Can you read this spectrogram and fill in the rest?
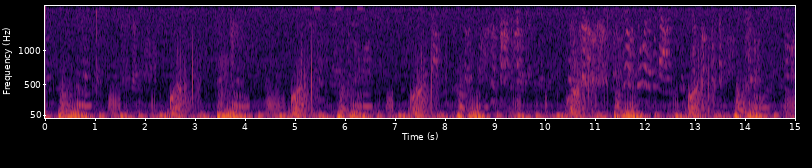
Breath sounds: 0.19-0.99 s: inhalation
0.59-0.96 s: wheeze
1.16-1.90 s: exhalation
2.43-3.11 s: inhalation
3.44-4.25 s: exhalation
3.71-4.12 s: wheeze
4.84-5.66 s: inhalation
4.84-5.66 s: crackles
5.79-6.61 s: exhalation
6.29-6.58 s: wheeze
7.28-7.97 s: inhalation
7.28-7.97 s: crackles
8.19-8.99 s: exhalation
8.22-8.40 s: wheeze
8.75-8.93 s: wheeze
10.42-11.34 s: inhalation
10.42-11.34 s: crackles
11.35-12.30 s: exhalation
12.87-13.82 s: inhalation
12.87-13.82 s: crackles
13.85-14.56 s: exhalation

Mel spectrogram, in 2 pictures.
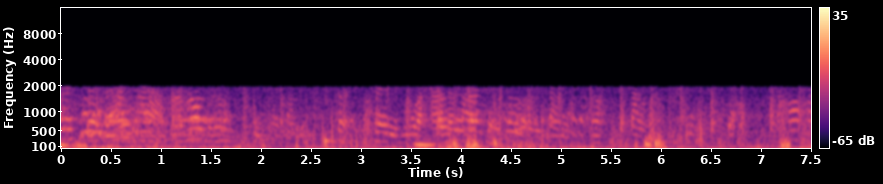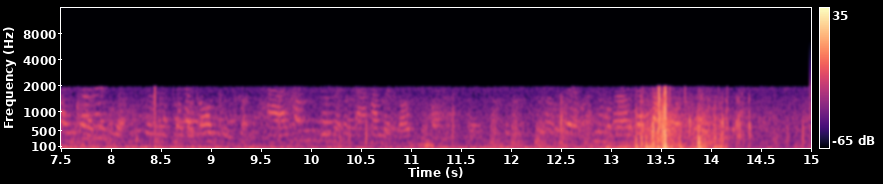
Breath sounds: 1.00-1.79 s: stridor
3.42-3.83 s: wheeze
3.42-4.90 s: inhalation
3.42-4.90 s: crackles
5.53-6.35 s: inhalation
5.53-6.35 s: crackles
6.92-7.75 s: inhalation
6.92-7.75 s: crackles
8.30-9.34 s: stridor
13.00-14.65 s: inhalation
13.00-14.65 s: crackles

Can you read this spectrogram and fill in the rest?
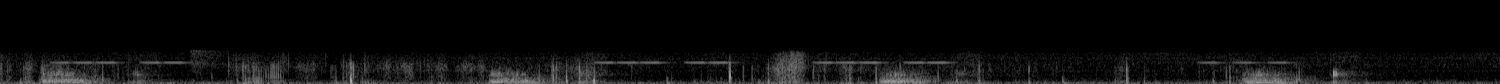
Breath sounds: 0.32-1.04 s: inhalation
0.32-1.04 s: rhonchi
0.34-1.05 s: inhalation
1.04-1.63 s: exhalation
4.84-5.47 s: inhalation
4.86-5.47 s: rhonchi
5.48-6.11 s: exhalation
5.48-6.11 s: crackles
8.73-9.44 s: inhalation
8.73-9.44 s: rhonchi
9.48-10.06 s: exhalation
12.47-13.30 s: rhonchi
13.35-13.79 s: exhalation

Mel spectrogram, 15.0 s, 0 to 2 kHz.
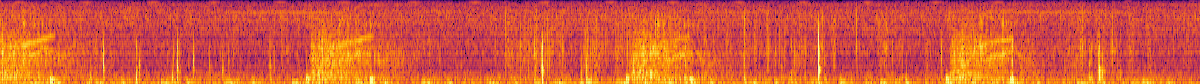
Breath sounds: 0.14-0.68 s: wheeze
3.78-4.84 s: inhalation
3.80-4.78 s: wheeze
7.78-8.76 s: inhalation
7.80-8.78 s: wheeze
11.80-12.78 s: inhalation
11.80-12.78 s: wheeze

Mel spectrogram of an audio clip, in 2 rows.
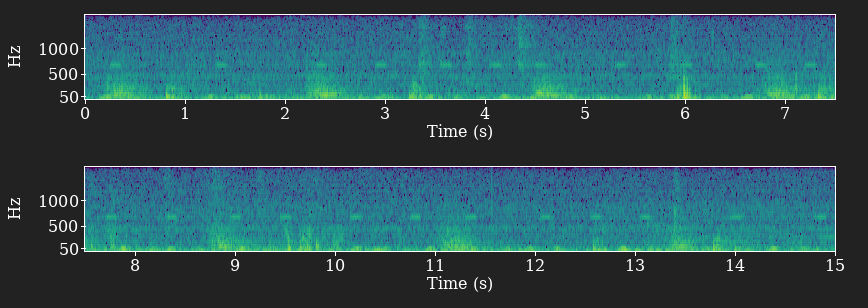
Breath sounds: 0.07-0.60 s: inhalation
2.17-2.70 s: inhalation
3.19-3.72 s: inhalation
3.19-3.67 s: crackles
4.46-4.98 s: inhalation
6.72-7.26 s: exhalation
6.75-7.22 s: crackles
11.06-11.63 s: inhalation
11.08-11.55 s: crackles
13.34-13.87 s: inhalation
13.34-13.81 s: crackles
13.36-13.85 s: inhalation

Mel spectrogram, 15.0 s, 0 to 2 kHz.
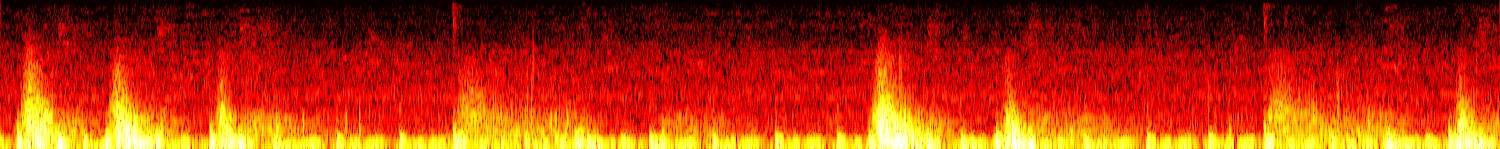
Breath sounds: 0.05-0.70 s: crackles
0.95-1.84 s: crackles
0.97-1.86 s: inhalation
1.99-3.28 s: exhalation
1.99-3.28 s: crackles
4.47-6.05 s: inhalation
4.47-6.05 s: crackles
6.49-7.61 s: exhalation
6.49-7.61 s: crackles
8.67-9.79 s: inhalation
8.67-9.79 s: crackles
9.97-11.26 s: exhalation
9.97-11.26 s: crackles
12.64-14.15 s: inhalation
12.64-14.15 s: crackles
14.44-15.00 s: exhalation
14.44-15.00 s: crackles

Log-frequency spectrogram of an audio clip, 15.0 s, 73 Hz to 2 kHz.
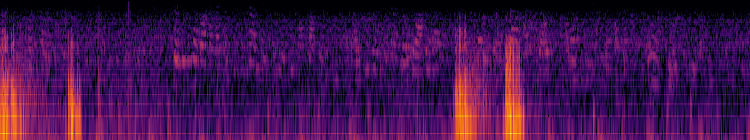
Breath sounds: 0.00-0.58 s: inhalation
0.00-0.58 s: crackles
1.20-1.78 s: exhalation
1.20-1.78 s: crackles
9.06-9.93 s: inhalation
9.06-9.93 s: crackles
10.02-10.62 s: exhalation
10.02-10.62 s: crackles

